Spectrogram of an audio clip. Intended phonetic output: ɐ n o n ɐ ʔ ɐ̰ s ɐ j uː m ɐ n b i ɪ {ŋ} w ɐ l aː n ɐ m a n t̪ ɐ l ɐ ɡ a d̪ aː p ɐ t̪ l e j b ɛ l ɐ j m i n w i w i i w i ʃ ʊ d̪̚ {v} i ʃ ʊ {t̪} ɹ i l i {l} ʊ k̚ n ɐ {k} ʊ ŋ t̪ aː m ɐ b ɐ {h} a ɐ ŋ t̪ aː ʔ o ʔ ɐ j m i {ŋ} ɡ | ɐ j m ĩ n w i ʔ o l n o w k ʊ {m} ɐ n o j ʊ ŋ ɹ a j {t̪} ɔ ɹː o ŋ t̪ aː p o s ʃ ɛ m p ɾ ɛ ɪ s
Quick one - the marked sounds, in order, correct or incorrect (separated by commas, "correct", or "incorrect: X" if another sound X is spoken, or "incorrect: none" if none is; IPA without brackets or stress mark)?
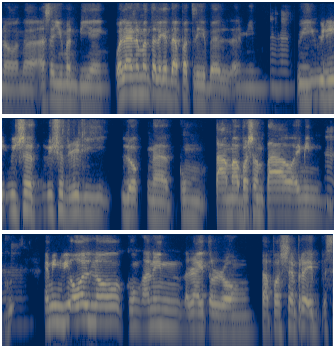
correct, incorrect: w, incorrect: d̪, correct, correct, incorrect: ʃ, incorrect: n, incorrect: ŋ, correct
